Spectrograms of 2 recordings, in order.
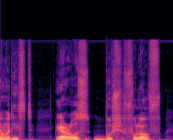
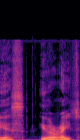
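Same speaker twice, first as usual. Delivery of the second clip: usual speaking voice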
